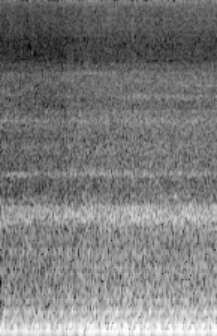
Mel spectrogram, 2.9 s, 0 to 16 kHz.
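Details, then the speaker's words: 1991 Mustang GT V8 with two dead cylinders, after an injector rebuild and new PCV hose: an uneven, loping idle where one cylinder still makes no power. Dead cylinder misfire from low compression. "so let's try this again that cylinder is still not making power"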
